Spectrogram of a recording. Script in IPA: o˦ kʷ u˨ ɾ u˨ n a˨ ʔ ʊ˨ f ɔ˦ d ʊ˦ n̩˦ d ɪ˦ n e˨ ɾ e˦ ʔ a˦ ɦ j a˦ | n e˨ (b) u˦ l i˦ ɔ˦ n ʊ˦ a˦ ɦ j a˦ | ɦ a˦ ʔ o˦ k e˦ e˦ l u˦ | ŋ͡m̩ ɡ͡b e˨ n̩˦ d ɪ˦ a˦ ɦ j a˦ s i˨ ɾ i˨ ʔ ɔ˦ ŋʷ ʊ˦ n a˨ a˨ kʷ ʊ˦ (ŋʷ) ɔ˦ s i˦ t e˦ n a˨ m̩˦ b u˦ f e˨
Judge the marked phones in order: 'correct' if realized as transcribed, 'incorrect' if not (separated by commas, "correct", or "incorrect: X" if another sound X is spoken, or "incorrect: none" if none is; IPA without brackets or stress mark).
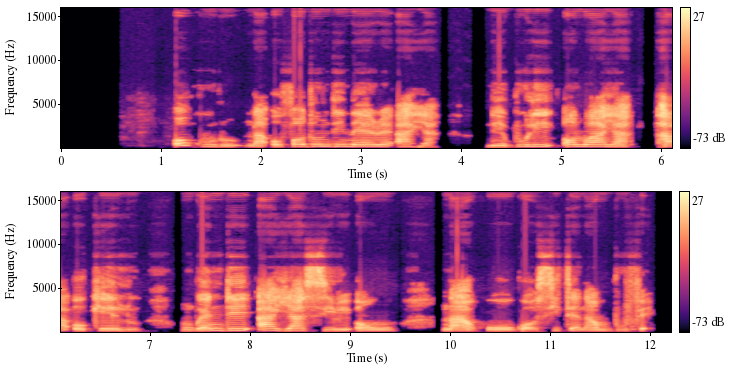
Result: correct, incorrect: ɡʷ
